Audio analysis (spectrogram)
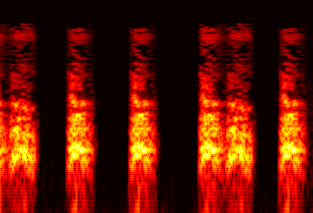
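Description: A dog, Pirat, barks loudly six times in an uneven rhythm as it bursts into a vegetable garden, each bark a harsh, full-bodied burst, two of them coming in a quick double, with silence between.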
